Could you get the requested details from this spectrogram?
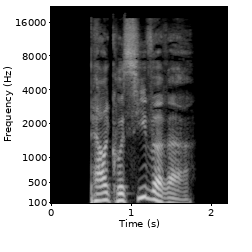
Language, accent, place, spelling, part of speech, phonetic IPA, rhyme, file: German, Germany, Berlin, perkussiverer, adjective, [pɛʁkʊˈsiːvəʁɐ], -iːvəʁɐ, De-perkussiverer.ogg
- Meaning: inflection of perkussiv: 1. strong/mixed nominative masculine singular comparative degree 2. strong genitive/dative feminine singular comparative degree 3. strong genitive plural comparative degree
